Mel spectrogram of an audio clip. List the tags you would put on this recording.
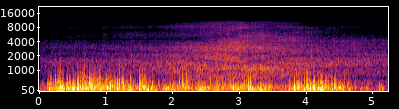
Soundscapes > Urban
car
city

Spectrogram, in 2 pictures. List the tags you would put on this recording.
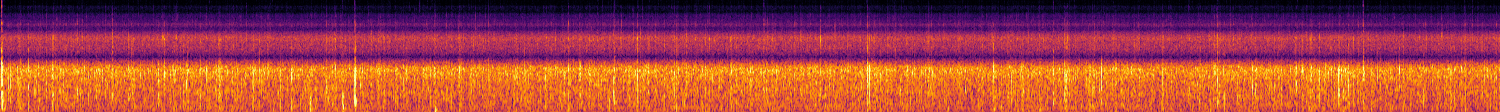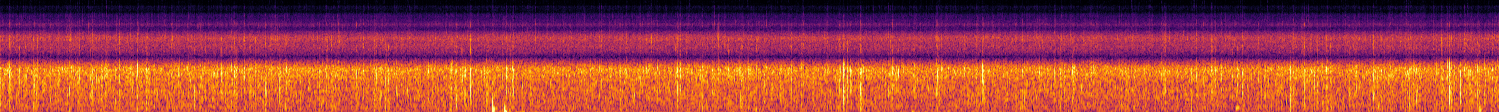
Soundscapes > Nature
sound-installation
alice-holt-forest
natural-soundscape
Dendrophone
nature
artistic-intervention
modified-soundscape
data-to-sound
field-recording
raspberry-pi
weather-data
phenological-recording
soundscape

